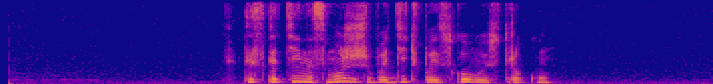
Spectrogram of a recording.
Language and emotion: Russian, angry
